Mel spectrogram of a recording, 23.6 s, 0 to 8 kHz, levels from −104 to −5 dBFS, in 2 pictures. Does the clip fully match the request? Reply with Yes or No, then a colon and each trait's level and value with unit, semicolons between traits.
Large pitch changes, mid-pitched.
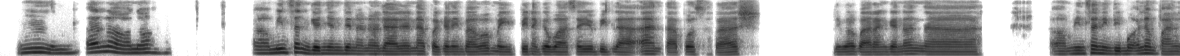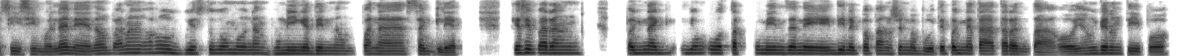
No: average, 4.3 semitones; medium, 155 Hz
